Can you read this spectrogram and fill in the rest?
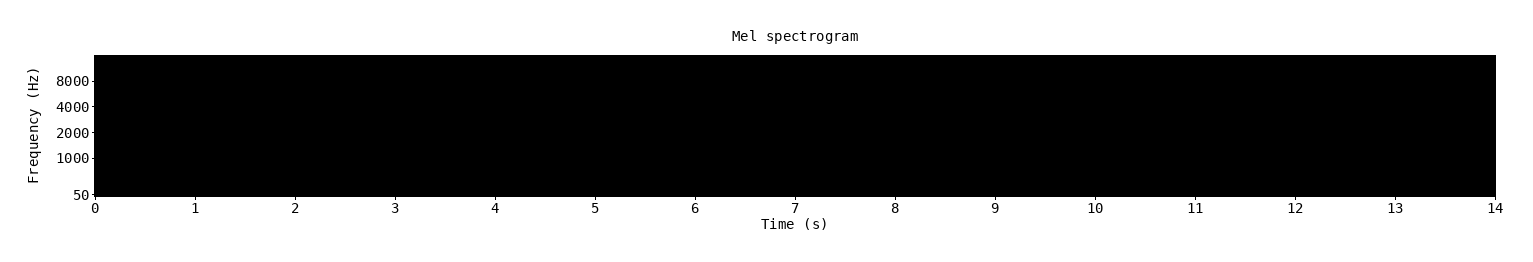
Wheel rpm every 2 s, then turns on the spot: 0, 0, 0, 0, 0, 0, 0.
none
